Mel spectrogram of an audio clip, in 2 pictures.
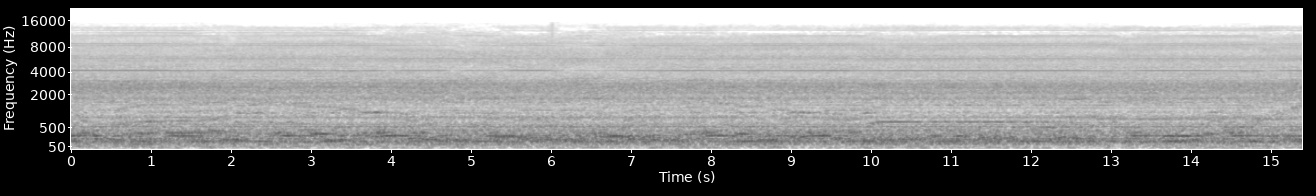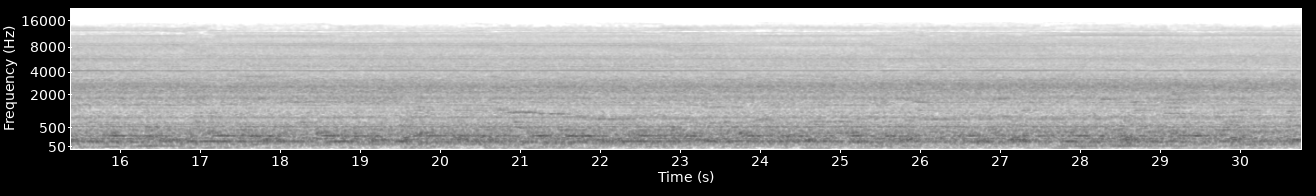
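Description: Electric micromotor handpiece driving an FUE extraction punch, running with a steady whir and hiss and a faint high tone, without letting up.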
